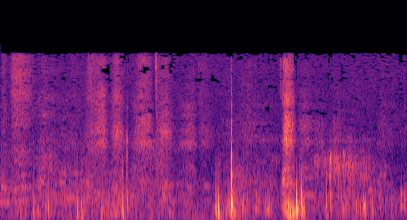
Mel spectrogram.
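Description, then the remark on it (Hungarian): A person on Mária Rádió imitates a dog with short, breathy snorts and huffs, building to two louder bark-like bursts near the end, separated by brief pauses. “Kutyává alakultam, és pitisztem nektek.”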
